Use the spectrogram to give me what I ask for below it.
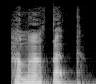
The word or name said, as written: हमाक़त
